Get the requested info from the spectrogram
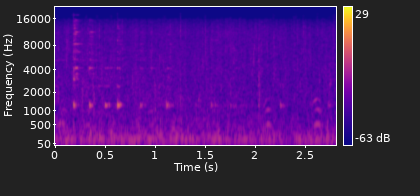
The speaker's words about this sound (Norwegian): Det her er lyden av forsinkelse. En reinflokk trør over myrene akkurat der de vil bygge datasenteret.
